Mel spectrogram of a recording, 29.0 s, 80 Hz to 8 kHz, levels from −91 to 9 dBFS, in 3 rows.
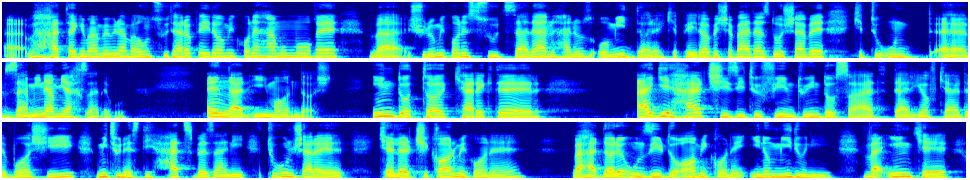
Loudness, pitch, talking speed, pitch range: -27 LUFS, 145 Hz, 145 wpm, 130-160 Hz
